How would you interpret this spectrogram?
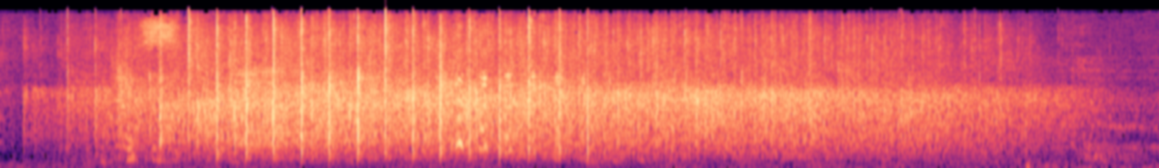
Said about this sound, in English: Yes, a very well-deserved round of applause.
